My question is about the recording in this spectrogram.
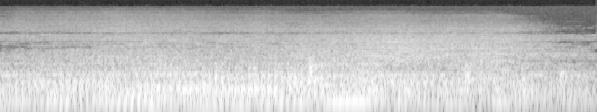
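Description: Engine rumble of a passing motor vehicle, swelling over the first second and fading away near the end, over a steady low background rumble.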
